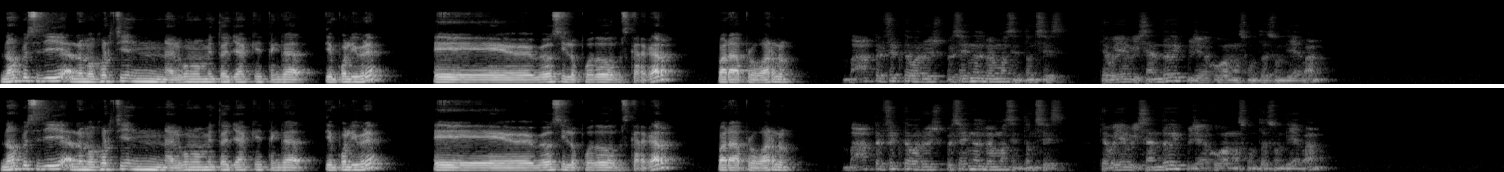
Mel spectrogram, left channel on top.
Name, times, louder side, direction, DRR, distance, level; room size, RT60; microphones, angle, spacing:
voice 1, 0.0-3.9 4.3-6.8 7.2-7.9, equal, 5° left, 0.4 m, -19 dB
voice 2, 8.4-10.6 11.0-13.2, left 1 dB, 45° right, 2.2 m, -32 dB
6.4 x 4.7 x 6.4 m
head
